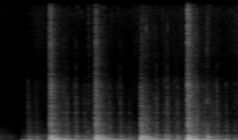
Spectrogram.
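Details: Washing machine knocking or jumping: heavy dull thumps roughly every half second as it bangs inside its cabinet. Needs service.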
